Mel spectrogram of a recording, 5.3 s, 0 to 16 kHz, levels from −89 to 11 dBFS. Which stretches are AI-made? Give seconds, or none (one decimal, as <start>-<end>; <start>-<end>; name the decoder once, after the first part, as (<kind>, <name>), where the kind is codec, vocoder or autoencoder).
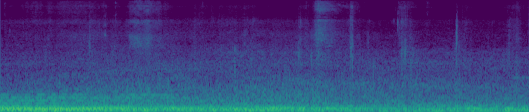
0.4-3.6 (vocoder, BigVGAN v2)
